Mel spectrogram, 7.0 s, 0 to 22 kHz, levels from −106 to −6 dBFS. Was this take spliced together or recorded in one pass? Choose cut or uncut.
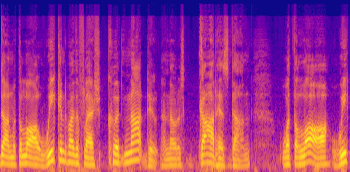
uncut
